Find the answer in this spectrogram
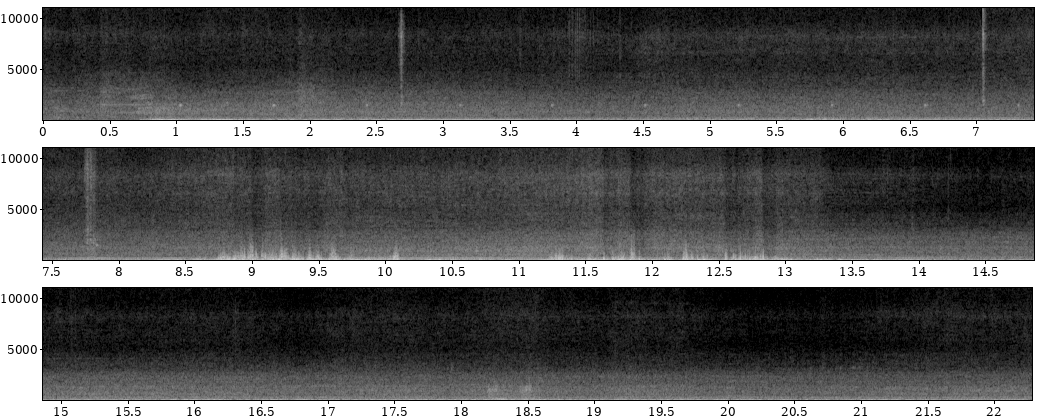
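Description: Street traffic noise, a steady low rumble, which grows much louder for a few seconds from about nine seconds in.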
